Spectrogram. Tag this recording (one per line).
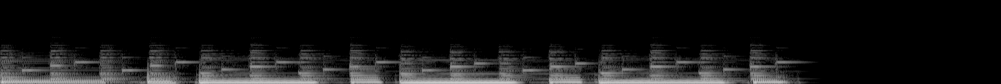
60
60bpm
bass
bpm
dark
loop
loops
piano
